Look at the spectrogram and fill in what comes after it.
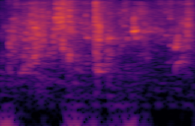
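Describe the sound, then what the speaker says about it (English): Fresh running water splashes steadily over sausage skins as they are rinsed in a sink, a soft close trickle and slosh. "rinse the skins off"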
